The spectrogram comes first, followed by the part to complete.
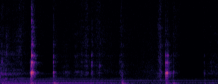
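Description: Acoustic guitar strings ringing on after a strum and fading away, with a few light clicks and taps from handling, the sharpest about a third of a second in.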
